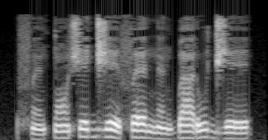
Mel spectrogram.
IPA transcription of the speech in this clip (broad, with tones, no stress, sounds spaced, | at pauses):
f ɛ̃˨ k͡p ɔ̃˧ ʃ e˦ d͡ʒ e˦˨ f ɛ˧ n ɛ̃˨ ɡ͡b a˧ ɾ u˦ d͡ʒ e˦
